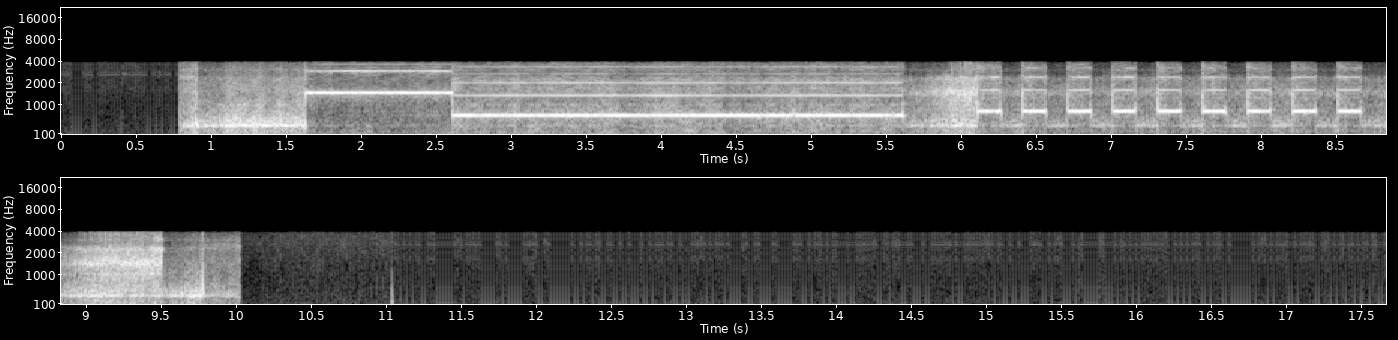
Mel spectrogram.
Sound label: Fire Tone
